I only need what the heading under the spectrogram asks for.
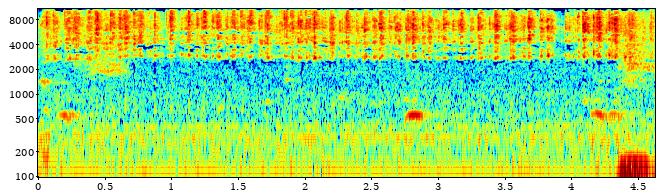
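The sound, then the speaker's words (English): A steady rattling of dice being shaken for several seconds, small hard objects clattering together, ending with a brief heavier knock as the dice are rolled during a game. “Can I get 2 more dice, please?”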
